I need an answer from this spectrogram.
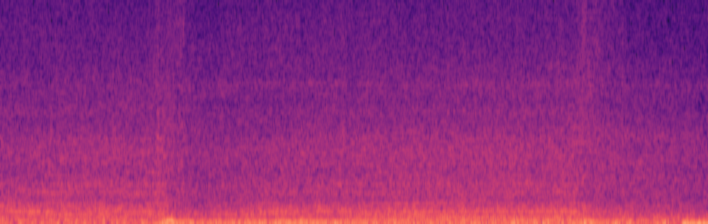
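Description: Ford Fiesta ST's turbocharged four-cylinder, fitted with an upgraded Cyborg turbo, accelerating hard from inside the cabin, its note rising steadily as the revs climb. Near the end the sound changes suddenly to a steady lower drone.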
